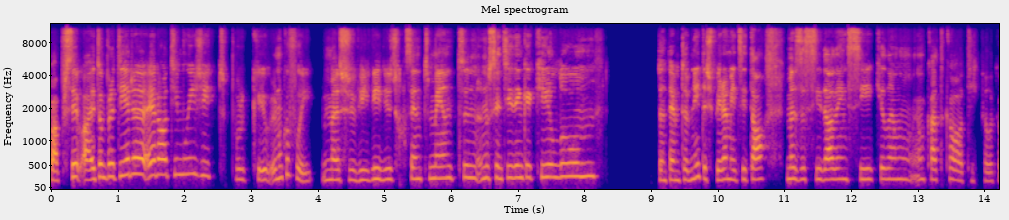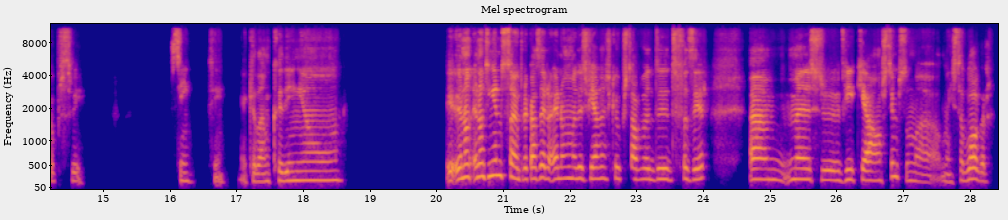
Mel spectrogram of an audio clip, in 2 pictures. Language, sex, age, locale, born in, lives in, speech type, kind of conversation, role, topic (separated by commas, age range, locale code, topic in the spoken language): Portuguese, female, 30-34, pt-PT, Portugal, Portugal, conversation, unstructured, none, Qual é a melhor lembrança que você trouxe de uma viagem?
